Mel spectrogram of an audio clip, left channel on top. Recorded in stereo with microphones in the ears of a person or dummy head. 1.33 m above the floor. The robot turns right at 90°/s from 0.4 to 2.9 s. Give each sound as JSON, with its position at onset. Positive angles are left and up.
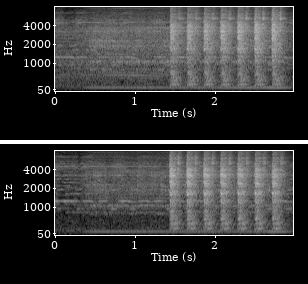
{"t": 1.4, "sound": "a gunshot", "azimuth_deg": -75, "distance_m": 1.8}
